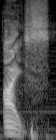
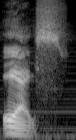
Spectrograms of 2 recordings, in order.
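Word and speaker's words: εἰς: When Jesus said, whoever believes in me, in the original text, the word he used is a Greek word that is pronounced eis, eis, E-I-S.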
